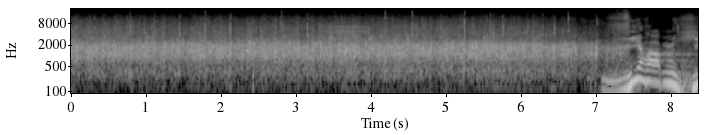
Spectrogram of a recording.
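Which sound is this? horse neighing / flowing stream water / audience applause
audience applause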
